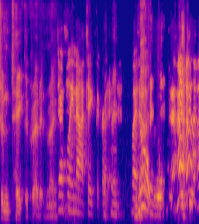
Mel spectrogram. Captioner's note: laughs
